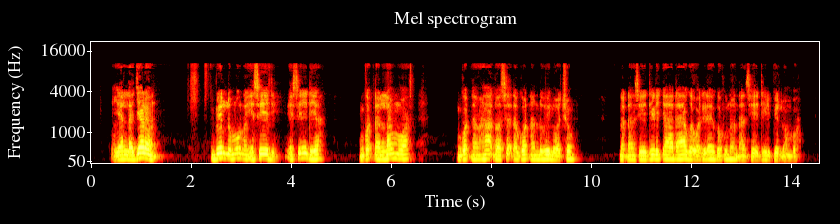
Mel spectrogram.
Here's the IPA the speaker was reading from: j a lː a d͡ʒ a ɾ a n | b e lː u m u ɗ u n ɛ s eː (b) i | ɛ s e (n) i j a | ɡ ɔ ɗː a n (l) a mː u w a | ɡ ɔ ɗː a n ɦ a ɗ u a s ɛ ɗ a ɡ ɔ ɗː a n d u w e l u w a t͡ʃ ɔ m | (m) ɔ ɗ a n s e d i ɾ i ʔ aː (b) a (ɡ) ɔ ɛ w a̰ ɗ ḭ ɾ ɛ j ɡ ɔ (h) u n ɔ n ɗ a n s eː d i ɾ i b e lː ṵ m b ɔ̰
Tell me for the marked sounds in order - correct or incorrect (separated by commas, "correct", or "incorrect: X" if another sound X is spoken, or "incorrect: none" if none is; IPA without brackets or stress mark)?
incorrect: d, incorrect: d, correct, incorrect: n, incorrect: d, correct, incorrect: f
